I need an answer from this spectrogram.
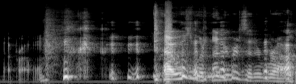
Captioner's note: laughing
